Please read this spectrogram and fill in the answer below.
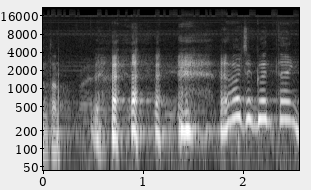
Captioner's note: laughs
